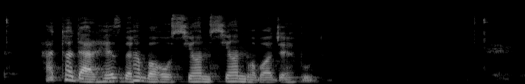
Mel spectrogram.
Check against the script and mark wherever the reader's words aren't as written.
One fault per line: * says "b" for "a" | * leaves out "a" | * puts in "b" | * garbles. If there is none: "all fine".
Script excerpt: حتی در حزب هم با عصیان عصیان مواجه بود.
all fine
